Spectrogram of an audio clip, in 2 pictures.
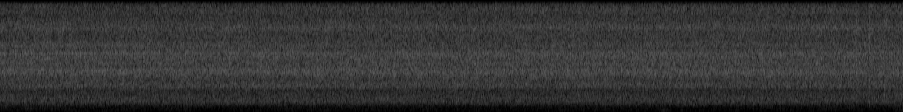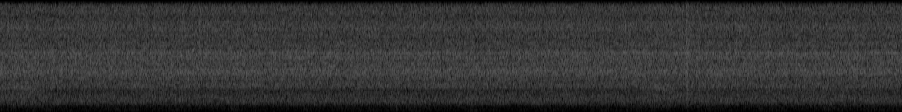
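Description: Steady, even hiss of room tone and microphone noise, with one faint click near the end.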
